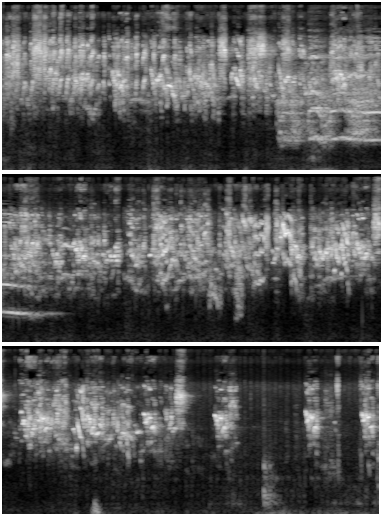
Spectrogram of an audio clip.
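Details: A breeding pair of colourful budgies chatters in a steady, dense high warble, with one lower whistled note rising near the start and scattered clicks toward the end.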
